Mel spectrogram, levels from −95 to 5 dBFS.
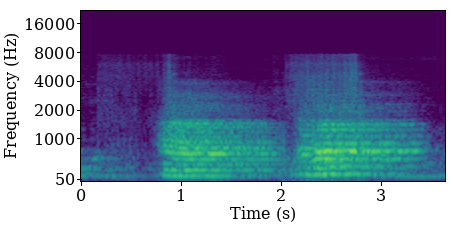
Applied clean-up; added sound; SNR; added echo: neural separator model SepFormer DNS4.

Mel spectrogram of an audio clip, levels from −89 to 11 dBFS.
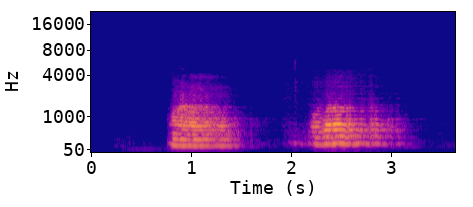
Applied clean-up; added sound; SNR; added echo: neural mask model DeepFilterNet 3.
